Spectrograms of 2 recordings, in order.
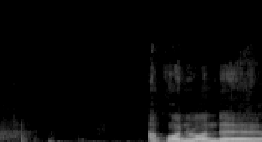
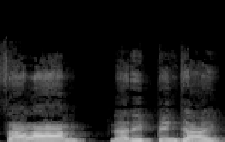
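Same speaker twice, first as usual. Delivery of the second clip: very high, louder squeaky greeting; squeaky toy voice; 6 dB louder than usual. Pretend. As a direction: greet like a tiny cartoon toy. Voicing Ipin toy greeting.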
